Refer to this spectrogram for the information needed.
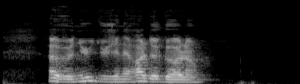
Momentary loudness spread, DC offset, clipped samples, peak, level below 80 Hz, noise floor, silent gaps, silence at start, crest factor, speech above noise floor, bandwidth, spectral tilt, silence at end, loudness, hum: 5 LU; under 0.1%; under 0.1%; -4 dBFS; -56 dBFS; -61 dBFS; none; 0.5 s; 18 dB; 41 dB; 16.5 kHz; -6 dB/octave; 0.95 s; -20 LUFS; none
